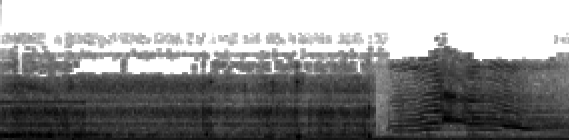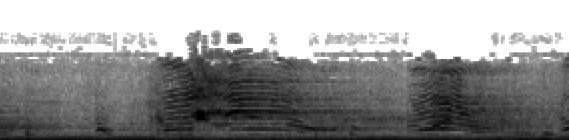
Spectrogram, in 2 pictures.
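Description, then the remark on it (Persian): After a burst of crackly, static-filled noise, a newborn baby cries at birth in repeated thin, wavering wails, continuous over a steady low hum. “صدای تولد یک نوزاد و پایان.”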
